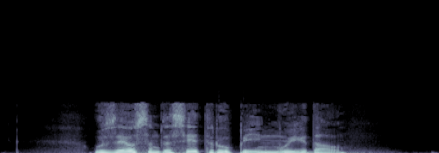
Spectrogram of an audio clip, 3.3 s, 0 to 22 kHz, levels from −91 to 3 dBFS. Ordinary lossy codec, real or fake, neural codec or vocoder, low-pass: AAC, 32 kbps; real; none; 7.2 kHz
